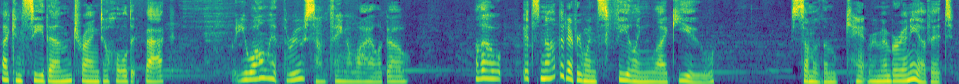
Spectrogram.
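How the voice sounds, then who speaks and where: A knowing, ancient fae waitress, speaks slowly in a soft-edged, mellow voice. She is wry and conspiratorial, an audio drama storyteller with music underneath. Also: on the low side. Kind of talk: scripted audio drama narration in second person.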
